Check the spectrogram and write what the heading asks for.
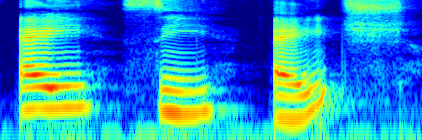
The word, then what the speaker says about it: ach: So, for example, we have ACH. This is pronounced ach. This is not a word, it's just a combination of letters that occurs in many, many words. So, after the A, after R, you always have this guttural CH, ach.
